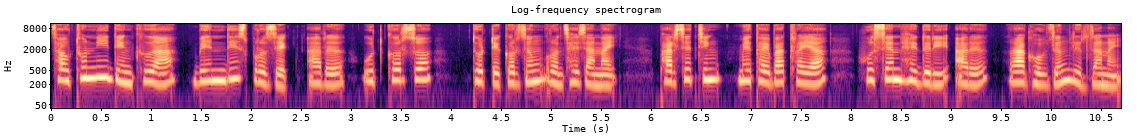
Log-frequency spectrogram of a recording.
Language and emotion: Bodo, neutral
